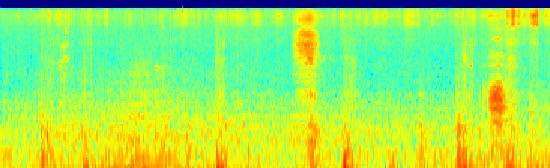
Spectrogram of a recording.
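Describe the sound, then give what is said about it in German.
A car drives through busy road traffic beside a truck, a steady low engine rumble with occasional thumps and bumps, plus a brief higher whine or squeal near the end from other vehicles. “Sorry, jetzt muss ich ein bisschen auf einem LKW aufpassen. Hier ist ein bisschen Trubel.”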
